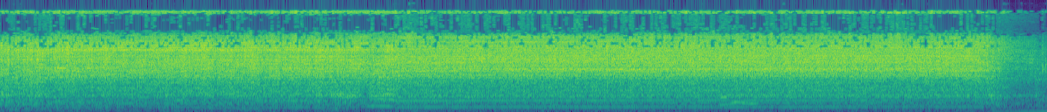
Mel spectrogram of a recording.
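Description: A blender whirs loudly and steadily for about ten seconds, pureeing onions, spices and water for beef haleem, then stops abruptly.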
